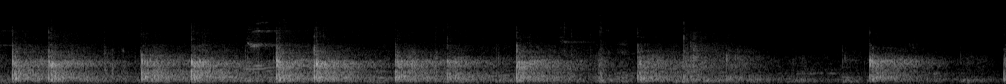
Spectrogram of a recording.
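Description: Tennis balls struck back and forth with rackets in a quick rally, about a dozen sharp pocks, each echoing around an indoor tennis hall. The hits come a half second to a second apart, and there is a longer gap about eight seconds in.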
